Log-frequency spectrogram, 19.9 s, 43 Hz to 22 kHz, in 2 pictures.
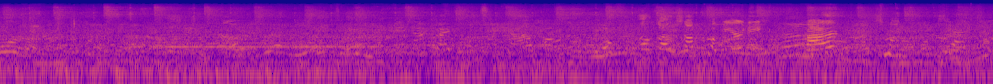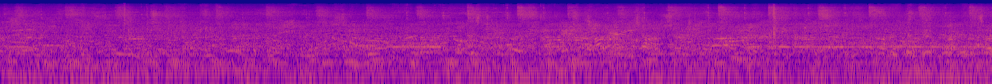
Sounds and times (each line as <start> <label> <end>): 0.0 crowd 19.8
0.0 music 19.8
